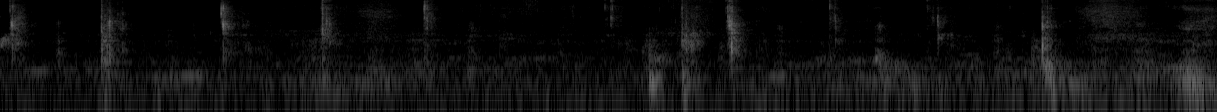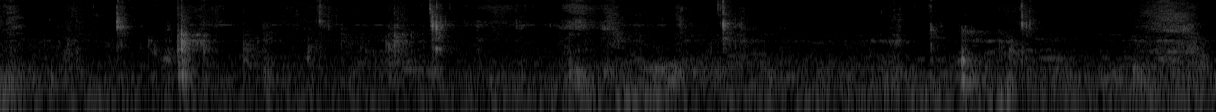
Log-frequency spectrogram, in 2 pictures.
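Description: A person chewing a mouthful of masaura curry and rice, close to the microphone: an irregular run of sharp mouth smacks and clicks, about one or two a second.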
